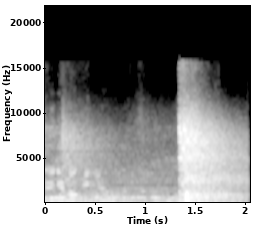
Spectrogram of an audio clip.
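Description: A single sharp crack about one and a half seconds in, with a short hiss dying away in the hall's echo, typical of a badminton racket striking a shuttlecock hard. Voices murmur in the background.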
